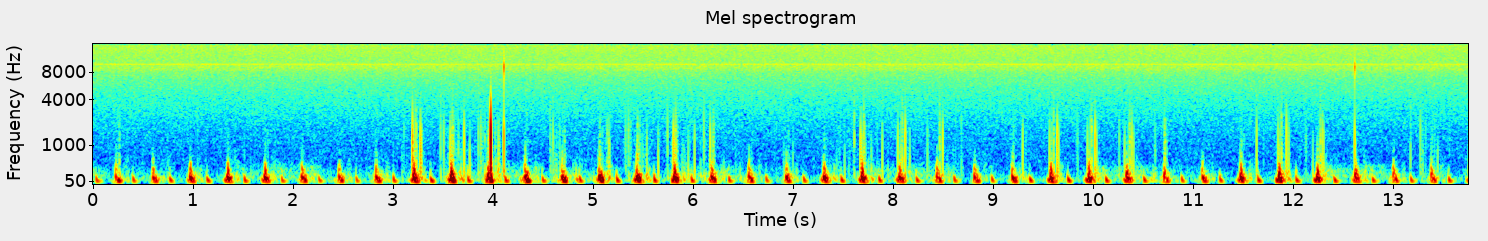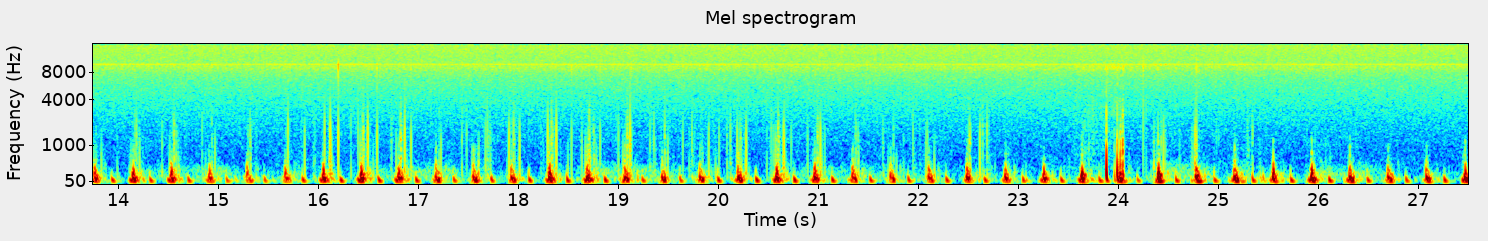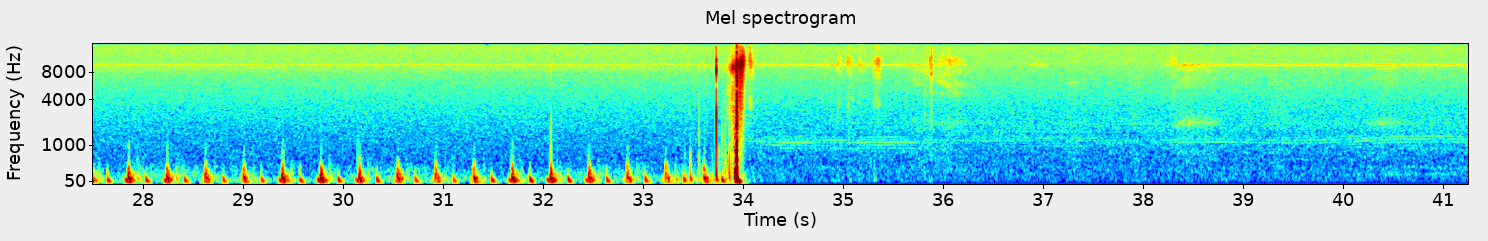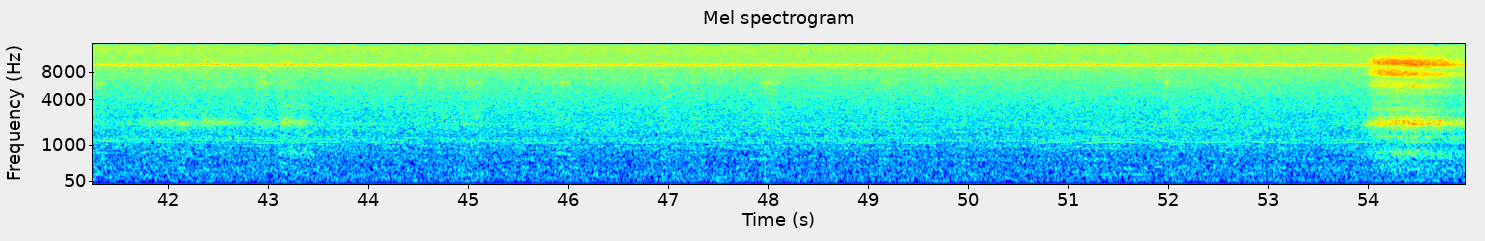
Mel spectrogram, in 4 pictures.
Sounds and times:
Heart sounds, heartbeat: 0:00.0 - 0:34.0.

